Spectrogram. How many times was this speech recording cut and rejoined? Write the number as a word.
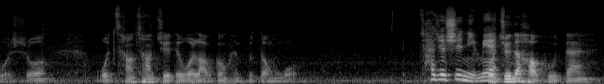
zero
